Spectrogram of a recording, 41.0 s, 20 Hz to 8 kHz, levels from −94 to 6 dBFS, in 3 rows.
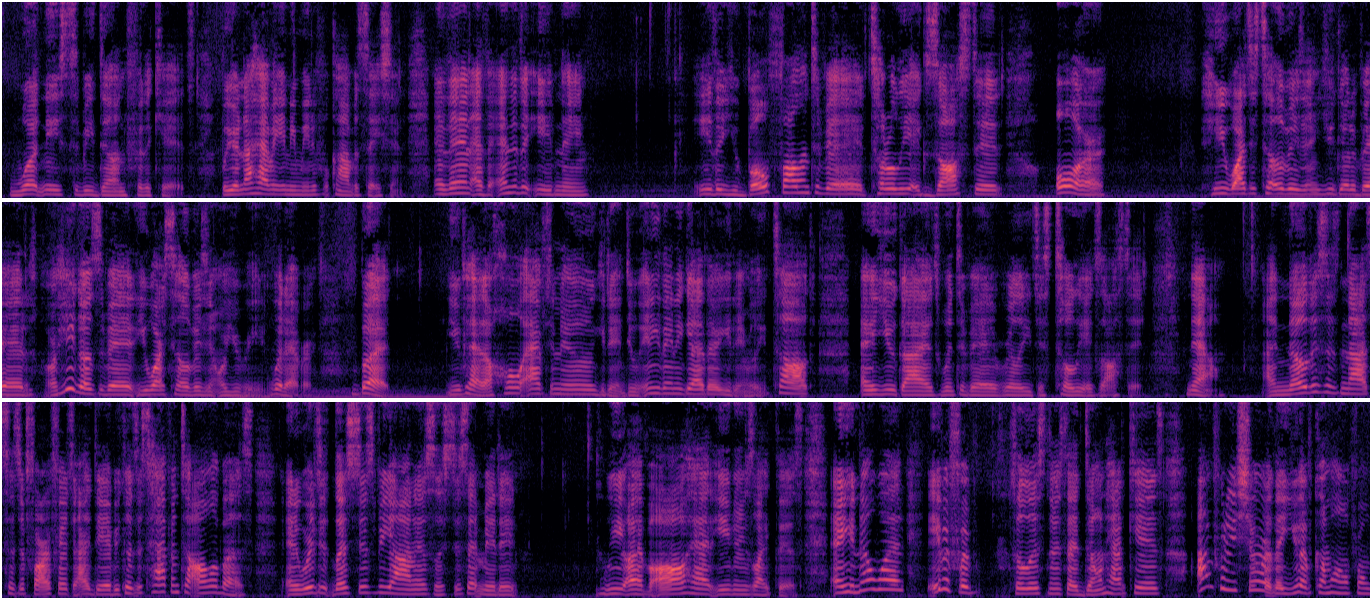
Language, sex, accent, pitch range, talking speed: English, female, American, 160-215 Hz, 195 wpm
